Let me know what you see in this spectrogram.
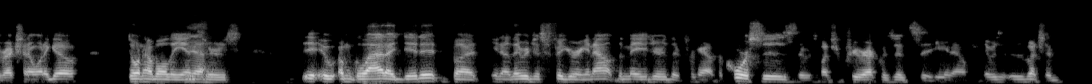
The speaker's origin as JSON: {"language": "English", "town": "Kings Park", "region": "New York", "country": "United States", "tie": "born or raised there", "said": "I grew up in New York on Long Island."}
